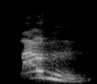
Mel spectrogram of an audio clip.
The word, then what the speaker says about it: Loudoun: called the Loudoun United. – There you go. – He got it. He nailed it. – Loudoun. – Oh, I said Loudoun. – Yeah, you put the accent on the Don.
